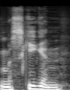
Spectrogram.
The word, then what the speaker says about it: Muskegon: By the way, Dan, as a one-time Michigan resident, I must correct you that it's Muskegon.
